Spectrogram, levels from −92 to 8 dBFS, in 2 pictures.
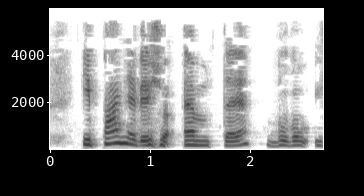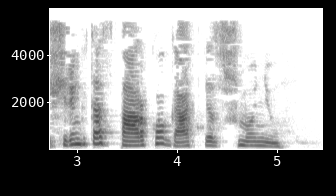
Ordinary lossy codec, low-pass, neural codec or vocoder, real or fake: MP3, 24 kbps; 5.4 kHz; none; real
